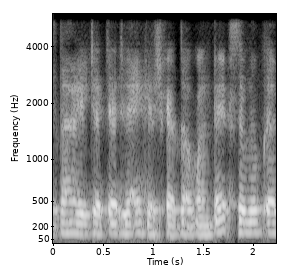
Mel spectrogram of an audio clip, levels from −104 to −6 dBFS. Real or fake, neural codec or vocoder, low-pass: fake; codec, 16 kHz, 1 kbps, FreqCodec, smaller model; 5.4 kHz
